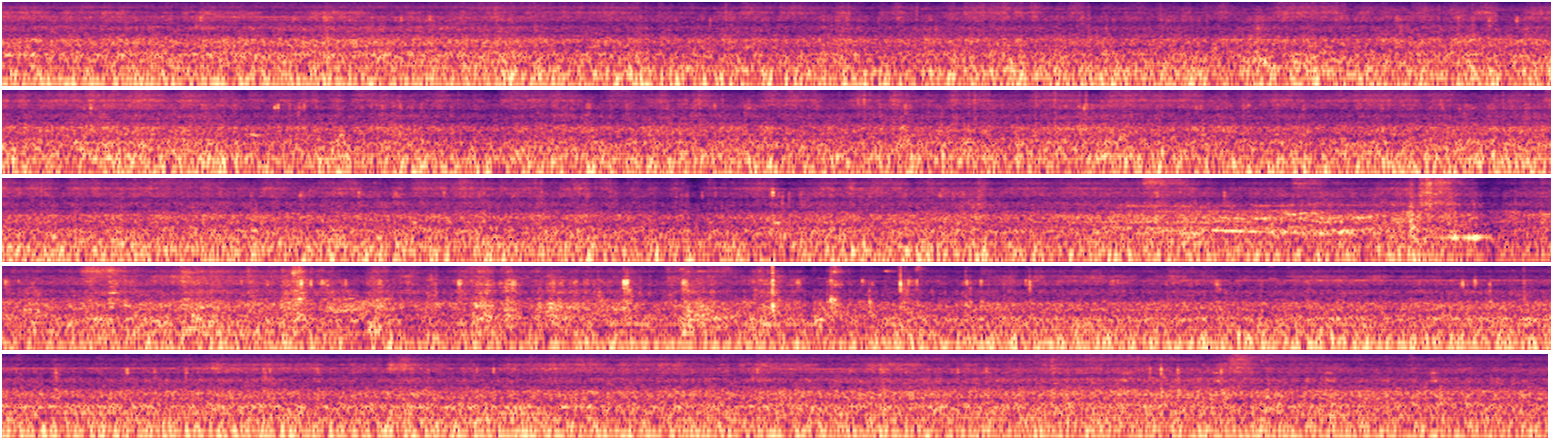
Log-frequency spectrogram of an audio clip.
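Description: A truck engine drones steadily as it drives.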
